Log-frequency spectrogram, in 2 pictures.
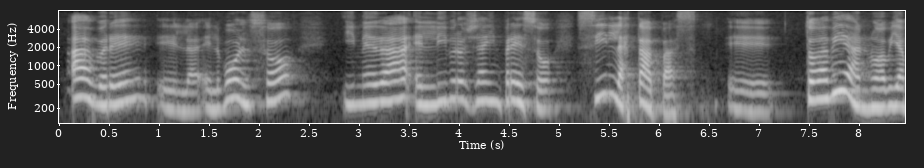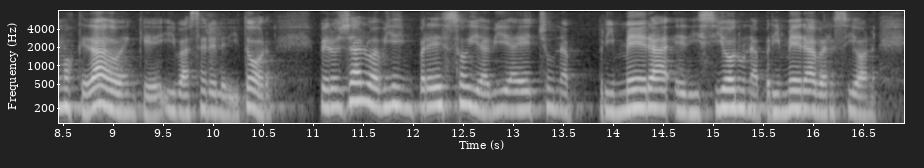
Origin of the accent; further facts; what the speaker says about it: Argentina; que nacimos en la Argentina, somos estos argentinos que fuimos entrenados en esta condición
